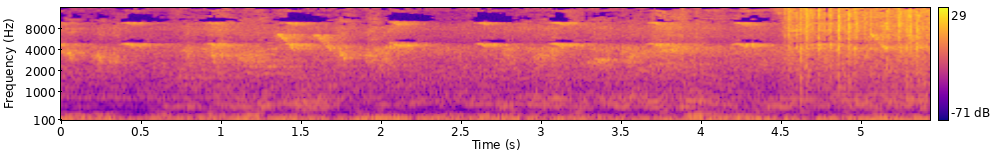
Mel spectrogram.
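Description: Birds chirping faintly over a low steady rumble, with a brief rustling noise near the end.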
